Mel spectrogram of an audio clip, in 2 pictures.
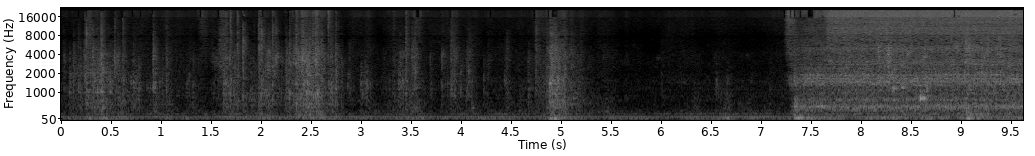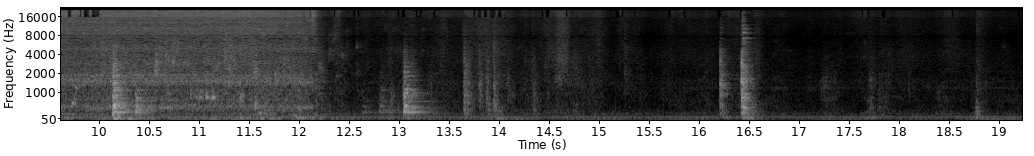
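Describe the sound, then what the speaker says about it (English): Water runs from a kitchen tap for about five seconds as something is rinsed, a steady rushing hiss set between quieter stretches of light kitchen handling noise. "You give another rinse."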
